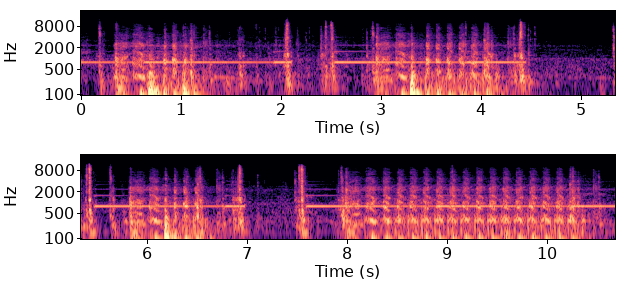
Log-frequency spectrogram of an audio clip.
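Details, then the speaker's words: Toyota GTS cold start in December snow: starter spins the engine in repeated even bursts but it never fires; owner suspects missing exhaust/back pressure makes it hard to start cold, not confirmed. "Cars with no back pressure and no exhaust are always hard to start in the cold. Oh, I don't believe it. This is going to be two Toyotas that don't work?"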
